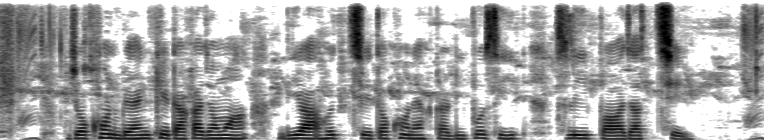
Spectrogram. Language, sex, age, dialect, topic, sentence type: Bengali, female, 25-30, Western, banking, statement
